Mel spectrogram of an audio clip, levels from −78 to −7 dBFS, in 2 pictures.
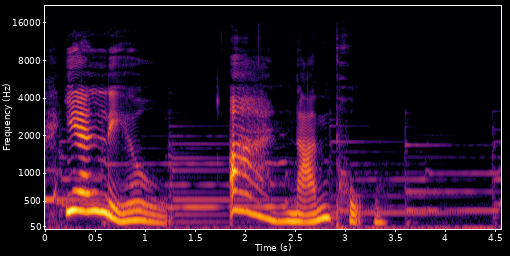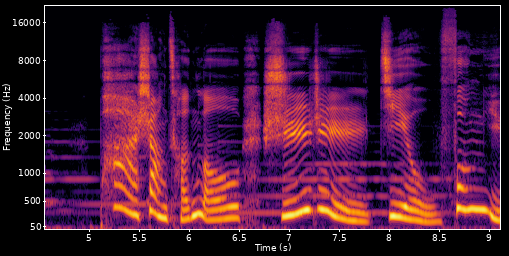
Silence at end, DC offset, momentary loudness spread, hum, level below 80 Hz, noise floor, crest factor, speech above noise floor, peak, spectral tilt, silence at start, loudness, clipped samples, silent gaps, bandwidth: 0 s; under 0.1%; 16 LU; none; -52 dBFS; -45 dBFS; 16 dB; 26 dB; -4 dBFS; -4.5 dB/octave; 0 s; -19 LUFS; under 0.1%; none; 17.5 kHz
